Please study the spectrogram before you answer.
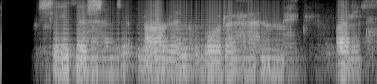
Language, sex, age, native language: Icelandic, female, 10, Icelandic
